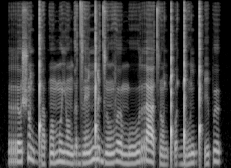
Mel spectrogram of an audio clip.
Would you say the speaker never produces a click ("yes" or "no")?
no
